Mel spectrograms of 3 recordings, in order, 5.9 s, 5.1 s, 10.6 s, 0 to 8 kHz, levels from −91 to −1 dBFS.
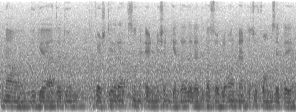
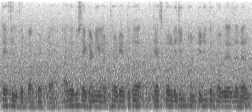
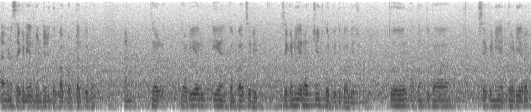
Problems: none marked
